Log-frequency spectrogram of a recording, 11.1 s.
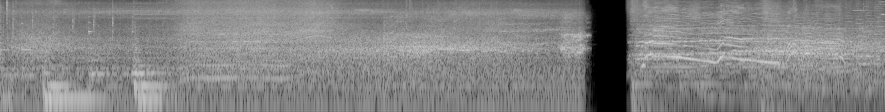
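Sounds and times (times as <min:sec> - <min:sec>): vehicle engine and road noise: 0:00.0 - 0:07.4.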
